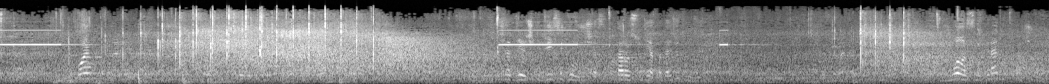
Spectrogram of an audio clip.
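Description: Sports shoes squeak sharply on a hard floor in a large echoing hall.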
